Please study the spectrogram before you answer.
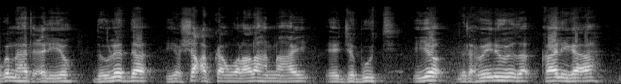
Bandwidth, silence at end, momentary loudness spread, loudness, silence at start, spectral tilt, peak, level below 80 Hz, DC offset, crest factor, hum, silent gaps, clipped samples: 15.5 kHz; 0.2 s; 10 LU; -15 LUFS; 0 s; -6 dB/octave; 0 dBFS; -56 dBFS; under 0.1%; 14 dB; none; none; under 0.1%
